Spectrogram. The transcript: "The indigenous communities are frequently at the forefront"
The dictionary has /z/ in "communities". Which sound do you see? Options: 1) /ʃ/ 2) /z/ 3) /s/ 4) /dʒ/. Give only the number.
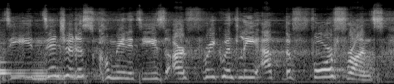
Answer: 2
